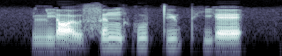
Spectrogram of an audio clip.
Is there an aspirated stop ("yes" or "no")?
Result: yes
